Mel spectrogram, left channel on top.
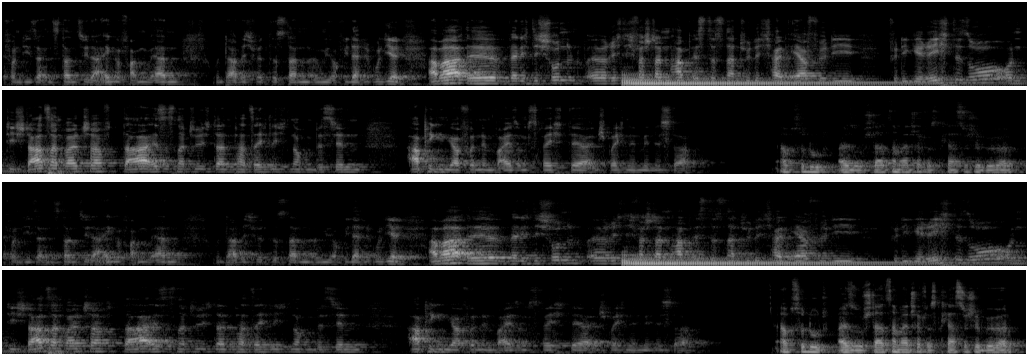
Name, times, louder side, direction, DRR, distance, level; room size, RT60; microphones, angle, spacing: voice 1, 0.0-17.1, left 3 dB, 60° left, 1.0 m, -37 dB
sound 1, 6.2-10.2, equal, 15° right, 0.7 m, -36 dB
voice 2, 18.0-20.3, right 4 dB, 60° right, 0.6 m, -36 dB
9.2 x 5.0 x 4.5 m
head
